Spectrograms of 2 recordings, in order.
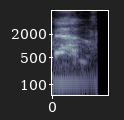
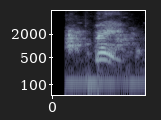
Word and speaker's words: Bane: Is it or Ben? Bane. It rhymes with name.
